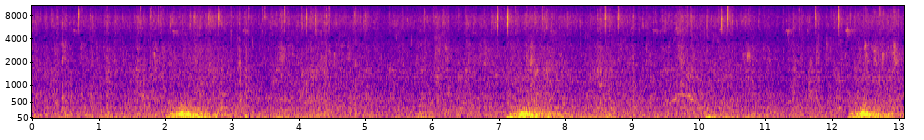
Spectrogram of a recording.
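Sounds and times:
low thunder rumble: 0:02.1 - 0:02.8, 0:07.2 - 0:08.1, 0:12.3 - 0:13.0.

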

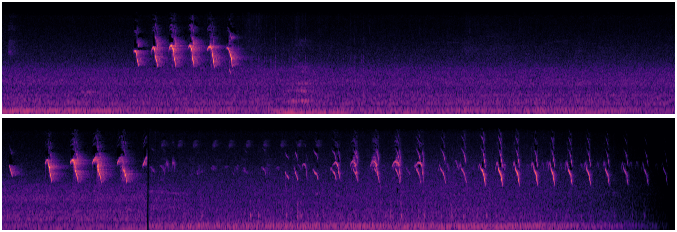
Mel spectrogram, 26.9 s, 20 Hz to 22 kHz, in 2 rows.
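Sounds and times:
baby chick peeping: 0:02.6 - 0:06.4, 0:13.6 - 0:26.8.

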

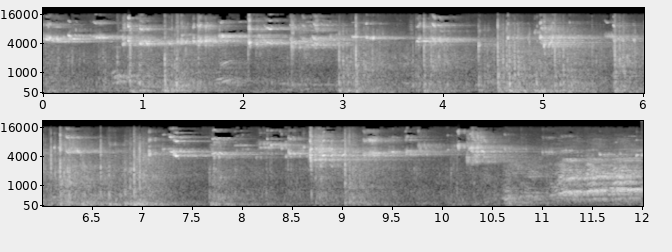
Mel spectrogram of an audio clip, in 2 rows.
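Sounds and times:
basketball bouncing on gym floor: 0:00.0 - 0:01.8, 0:02.9 - 0:09.6
sneakers squeaking: 0:00.0 - 0:12.0.

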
